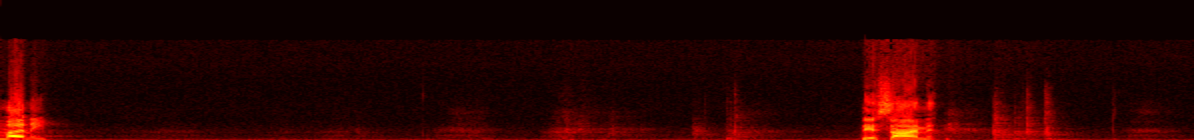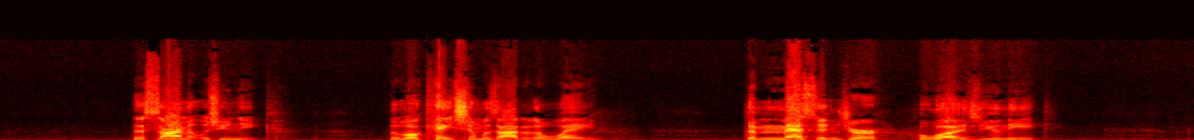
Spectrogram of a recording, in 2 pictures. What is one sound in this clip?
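A man preaches with animation into a microphone, in bursts with long pauses.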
